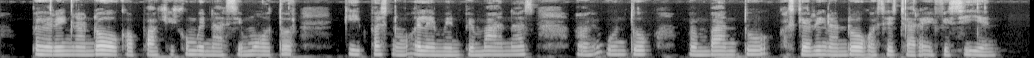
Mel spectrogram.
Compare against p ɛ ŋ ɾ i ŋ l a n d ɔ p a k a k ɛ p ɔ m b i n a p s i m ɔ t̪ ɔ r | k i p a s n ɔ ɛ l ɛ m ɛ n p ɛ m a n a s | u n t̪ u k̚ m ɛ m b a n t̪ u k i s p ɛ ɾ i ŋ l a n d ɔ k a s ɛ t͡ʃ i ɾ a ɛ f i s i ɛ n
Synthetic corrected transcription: p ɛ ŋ ɾ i ŋ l a n d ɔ k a p a k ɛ k ɔ m b i n a s i m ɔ t̪ ɔ r | k i p a s n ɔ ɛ l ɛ m ɛ n p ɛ m a n a s | u n t̪ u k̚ m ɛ m b a n t̪ u k a s k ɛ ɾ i ŋ l a n d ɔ k a s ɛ t͡ʃ a ɾ a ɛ f i s i ɛ n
